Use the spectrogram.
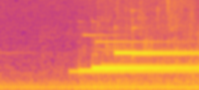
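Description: A low steady hum, then a soft rush of running water starts partway through as a waterfall is switched on, continuing at an even level, joined by a thin sustained whistling tone. No one speaks.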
